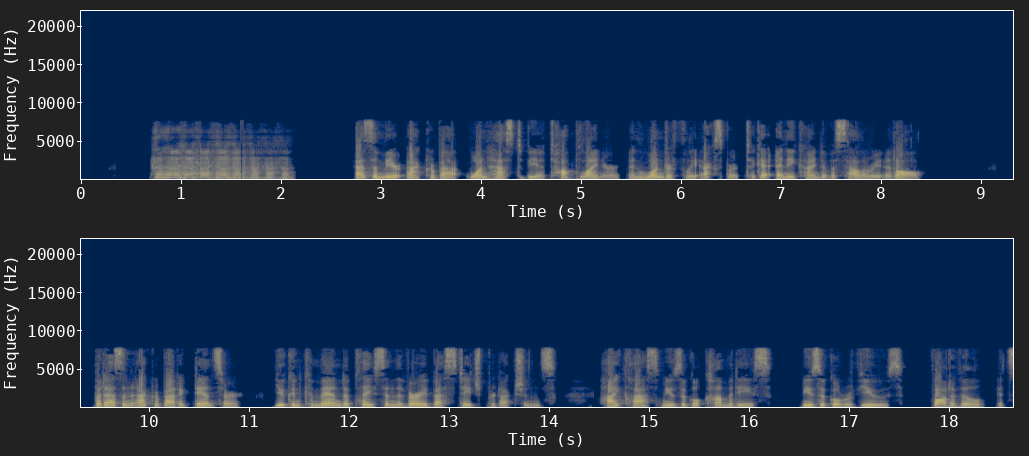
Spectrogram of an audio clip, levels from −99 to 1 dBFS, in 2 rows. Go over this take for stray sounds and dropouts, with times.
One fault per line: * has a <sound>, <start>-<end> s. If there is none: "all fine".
* has a laugh, 0.7-2.2 s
